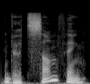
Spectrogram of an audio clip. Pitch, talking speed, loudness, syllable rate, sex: 110 Hz, 200 wpm, -17 LUFS, 6.2 syllables/s, male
